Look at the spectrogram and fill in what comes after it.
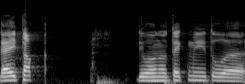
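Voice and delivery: Thai accent impression. Taking turns doing accents on request: Thai accent impression. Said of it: "go Thai".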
